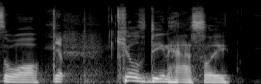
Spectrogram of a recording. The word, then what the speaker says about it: Halsey: Kills Dean Hasley. Hasley, yeah, I think that's how it's pronounced. Halsey. Halsey.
